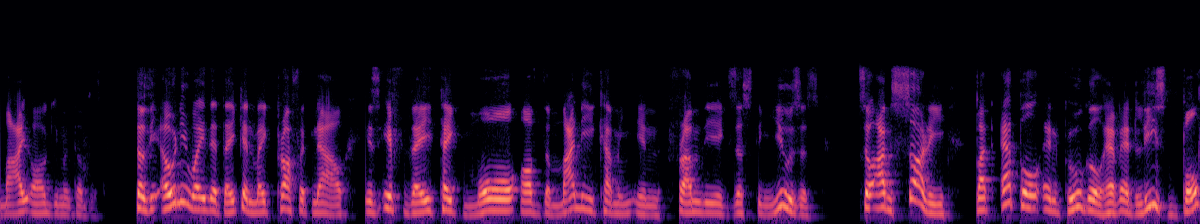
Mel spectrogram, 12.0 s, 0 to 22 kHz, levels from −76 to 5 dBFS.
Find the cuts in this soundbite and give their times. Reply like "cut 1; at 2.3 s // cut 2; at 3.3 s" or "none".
none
